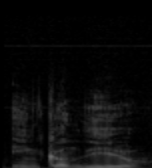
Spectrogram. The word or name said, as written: incandio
